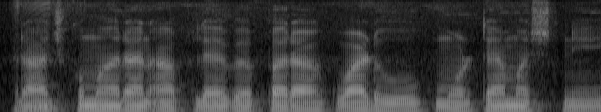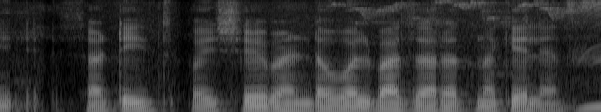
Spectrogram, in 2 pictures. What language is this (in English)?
Marathi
